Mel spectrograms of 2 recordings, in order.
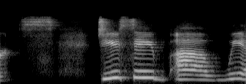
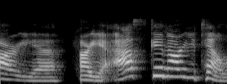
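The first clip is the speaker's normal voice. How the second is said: put-on lighthearted, playful, teasing yet pointed. Retelling how she answered a kid asking for water, imitating a playful tone. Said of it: "Do you see how it's like playful".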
